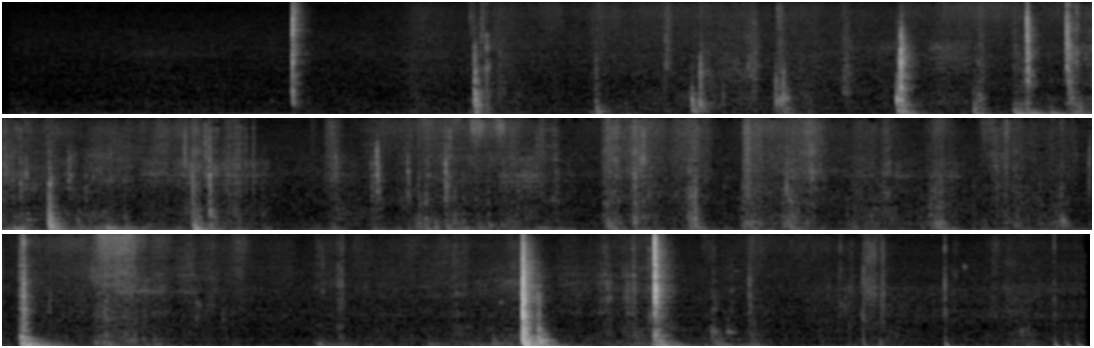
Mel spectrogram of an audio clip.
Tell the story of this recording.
i turned on the light switch, i walked upto my wardrobe, open the wardrobe, took some clothes, closed the wardrobe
